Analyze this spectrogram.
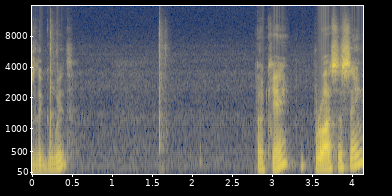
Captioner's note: keyboard clicking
